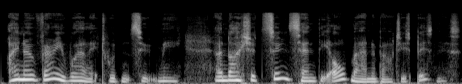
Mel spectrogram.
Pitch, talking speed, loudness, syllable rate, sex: 175 Hz, 245 wpm, -17 LUFS, 5.6 syllables/s, male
